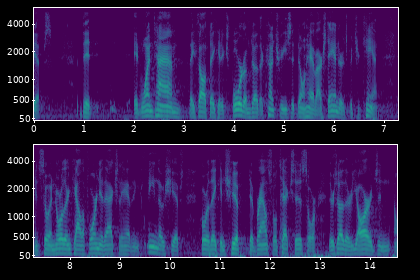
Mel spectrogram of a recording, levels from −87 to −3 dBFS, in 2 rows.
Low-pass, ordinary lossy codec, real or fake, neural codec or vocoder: 5.4 kHz; AAC, 32 kbps; real; none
